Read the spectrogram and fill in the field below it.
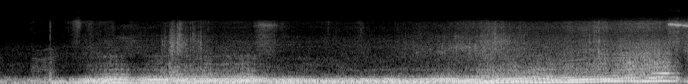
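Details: Japspeed shotgun exhaust fitted: engine pulling with a rough low exhaust drone and an uneven pulsing about three times a second; the source can't be pinned from listening. Unusual exhaust noise, cause suspected, not confirmed.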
